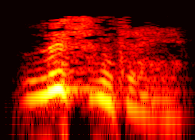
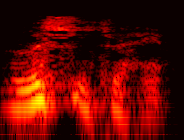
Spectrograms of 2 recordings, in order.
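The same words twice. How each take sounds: First: Listen hit hard, louder, as an order; emphatic command. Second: Much softer, near-whispered listen to him; hushed echo. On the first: Preacher repeating God's command firmly to the flock, emphatic. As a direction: bark the divine order. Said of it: "It's like a command". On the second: Preacher letting the command sink in, softly hushed. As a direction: let it sink in quietly. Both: Shown as a demonstration.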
